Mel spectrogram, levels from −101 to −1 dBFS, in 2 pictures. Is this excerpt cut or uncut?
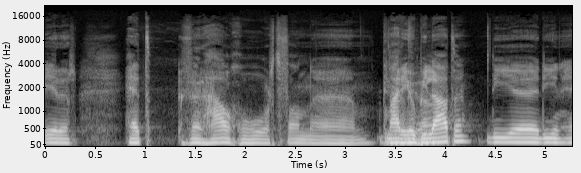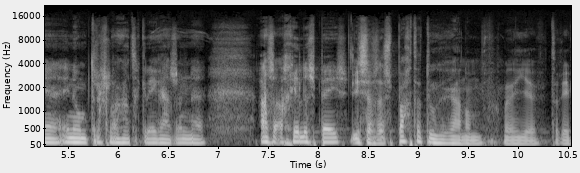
uncut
